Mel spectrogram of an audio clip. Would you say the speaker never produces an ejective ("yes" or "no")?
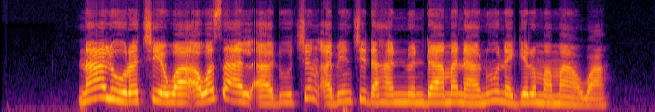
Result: yes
